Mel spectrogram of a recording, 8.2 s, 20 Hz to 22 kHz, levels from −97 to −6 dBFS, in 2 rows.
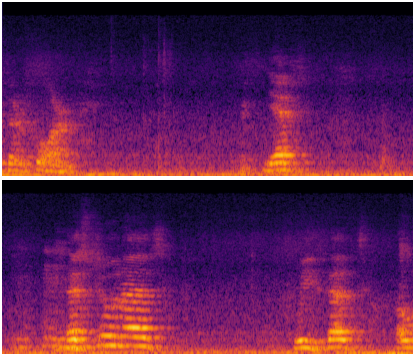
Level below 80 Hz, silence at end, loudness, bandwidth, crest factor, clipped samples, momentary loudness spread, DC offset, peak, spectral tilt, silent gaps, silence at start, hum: -36 dBFS; 0 s; -26 LUFS; 12.5 kHz; 18 dB; under 0.1%; 19 LU; under 0.1%; -8 dBFS; -8.5 dB/octave; none; 0 s; none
